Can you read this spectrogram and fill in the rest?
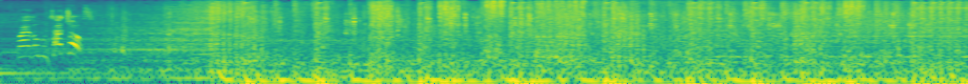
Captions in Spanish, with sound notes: Fuego, muchachos. [Disparos]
